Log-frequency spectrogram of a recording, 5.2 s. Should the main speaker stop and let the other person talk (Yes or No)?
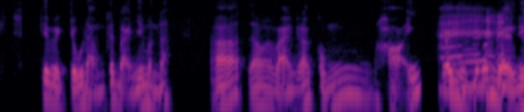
No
